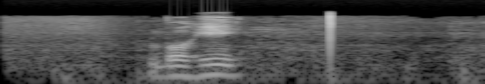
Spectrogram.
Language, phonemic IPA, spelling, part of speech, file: Assamese, /boʱi/, বহী, noun, As-বহী.oga
- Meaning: notebook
